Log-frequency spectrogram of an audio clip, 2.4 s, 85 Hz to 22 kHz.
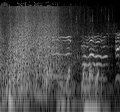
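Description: Water splashing and sloshing as a print made on an Epson Stylus C84 printer with Durabrite inks is submerged in a swimming pool, a continuous churning wash followed by lower gurgling surges.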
